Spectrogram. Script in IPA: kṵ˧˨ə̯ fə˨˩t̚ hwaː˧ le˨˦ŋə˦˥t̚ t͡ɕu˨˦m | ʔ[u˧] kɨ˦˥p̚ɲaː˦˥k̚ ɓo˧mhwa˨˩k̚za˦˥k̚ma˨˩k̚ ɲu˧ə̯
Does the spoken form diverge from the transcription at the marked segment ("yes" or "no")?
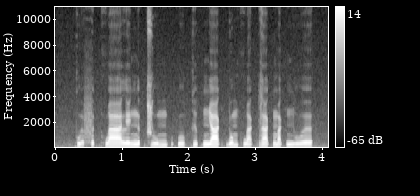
no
